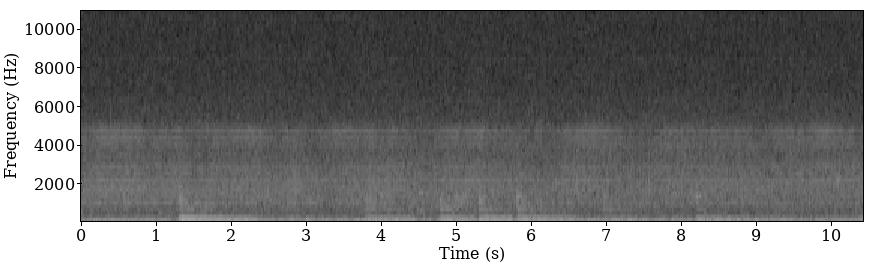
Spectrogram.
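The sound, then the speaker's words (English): Steady electrical humming and buzzing from stacks of amplifiers starting to buzz one by one, low droning tones with strong harmonics that shift in pitch and thicken as more units switch on, with no voices. “One by one, they're starting to buzz now. First, starting with that stack over there.”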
